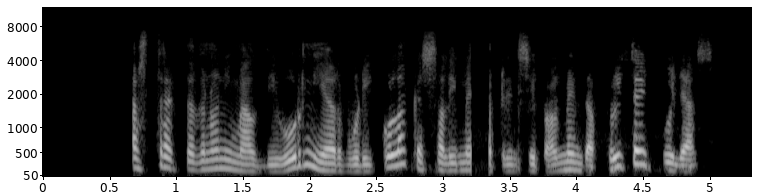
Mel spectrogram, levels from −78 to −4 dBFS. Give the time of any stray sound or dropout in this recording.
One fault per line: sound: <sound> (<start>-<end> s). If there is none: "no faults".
sound: dropout (3.2-3.3 s)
